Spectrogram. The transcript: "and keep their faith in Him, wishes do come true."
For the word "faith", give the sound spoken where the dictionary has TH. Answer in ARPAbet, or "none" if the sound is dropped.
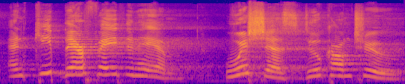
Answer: TH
